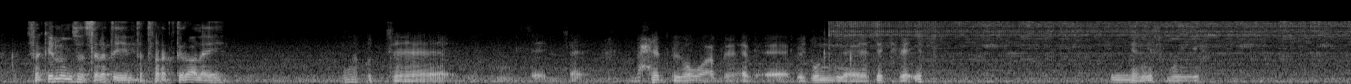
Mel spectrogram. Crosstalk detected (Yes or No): No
